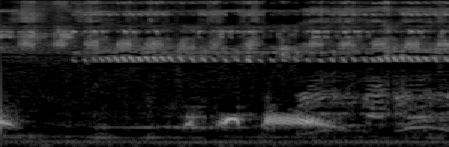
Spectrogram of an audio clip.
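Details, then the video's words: Spotted dove lure call for tekukur: faint lead-in notes, a short hoot and a longer low coo, then quieter background with a steady high-pitched whine. "Pikat Tekukur"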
